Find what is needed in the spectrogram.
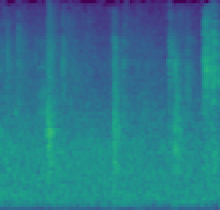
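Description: Three faint, short clicks, evenly spaced a little over half a second apart, over a low steady background hiss.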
